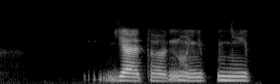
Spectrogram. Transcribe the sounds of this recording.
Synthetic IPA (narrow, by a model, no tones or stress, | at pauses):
jaɛt̪ənunʲɪnʲɪ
